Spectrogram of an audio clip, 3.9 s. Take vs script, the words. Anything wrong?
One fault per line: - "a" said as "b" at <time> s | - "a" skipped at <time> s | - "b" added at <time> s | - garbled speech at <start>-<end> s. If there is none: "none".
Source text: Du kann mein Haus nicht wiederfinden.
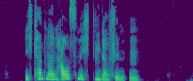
- "Du" said as "Ich" at 0.5 s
